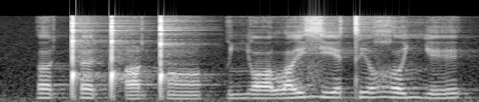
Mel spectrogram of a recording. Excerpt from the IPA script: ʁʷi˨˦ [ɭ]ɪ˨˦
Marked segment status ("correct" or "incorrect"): incorrect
